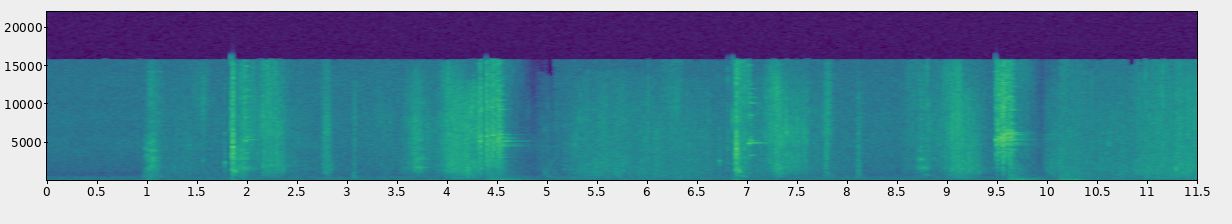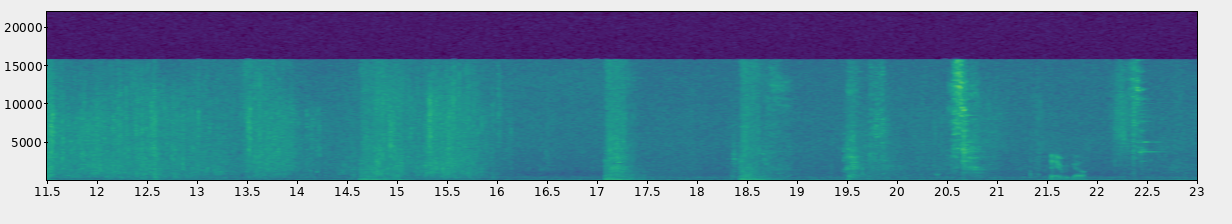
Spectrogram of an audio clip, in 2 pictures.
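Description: Thuds and scrapes of climbing and landing sound now and then.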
